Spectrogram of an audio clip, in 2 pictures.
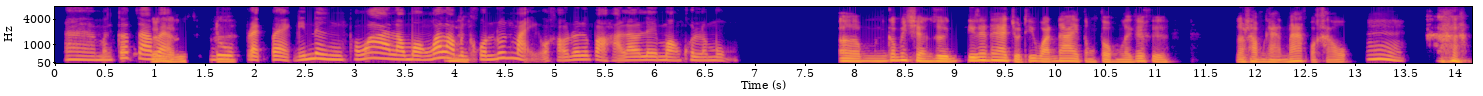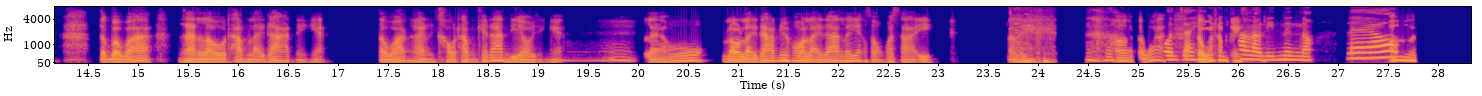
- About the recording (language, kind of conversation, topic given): Thai, podcast, ถ้าคิดจะเปลี่ยนงาน ควรเริ่มจากตรงไหนดี?
- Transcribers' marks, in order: chuckle; laughing while speaking: "อะไรอย่างเงี้ย"; chuckle; laughing while speaking: "เหรอคะ ?"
